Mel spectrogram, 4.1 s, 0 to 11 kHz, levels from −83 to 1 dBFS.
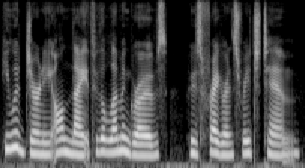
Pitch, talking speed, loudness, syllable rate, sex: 205 Hz, 190 wpm, -18 LUFS, 5.5 syllables/s, female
